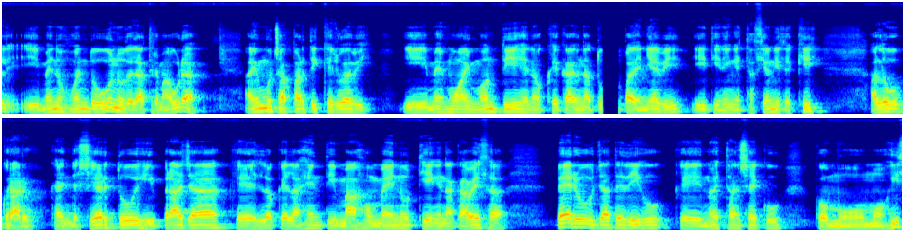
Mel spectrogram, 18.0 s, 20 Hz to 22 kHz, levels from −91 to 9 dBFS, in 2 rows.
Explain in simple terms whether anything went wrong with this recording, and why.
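Yes, the speech briefly cuts out. At 6.0 s, right after "enos que cai una", the sound goes silent for about 0.15 s before continuing with "de nievi i". This is a playback stall, likely the player running short of data. Unlike a natural pause, the silence interrupts the speech mid-flow.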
